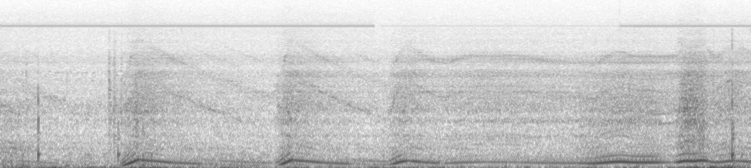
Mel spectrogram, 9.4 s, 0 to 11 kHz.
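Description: A 2018 or later Honda Gold Wing motorcycle accelerating hard, its engine note rising in several sweeping revs through the gears, at moderate distance with a steady background drone and no speech.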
